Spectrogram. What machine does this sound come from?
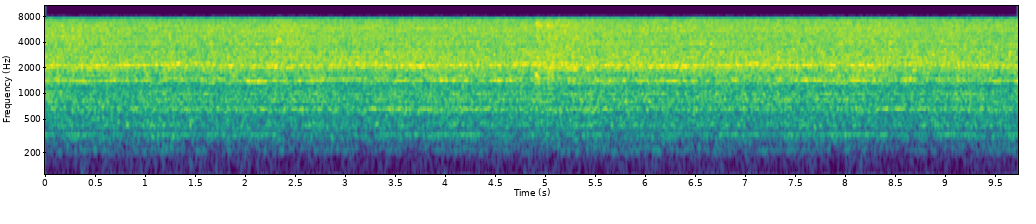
fan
